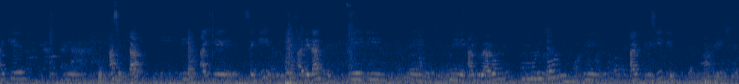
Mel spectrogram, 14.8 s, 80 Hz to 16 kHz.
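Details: Aphasia in an adult woman, 13 years after a left-hemisphere cerebrovascular accident (ruptured aneurysm, haemorrhage); unable to speak, read or write for about a year and a half afterward.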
